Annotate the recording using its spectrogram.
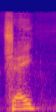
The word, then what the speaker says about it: Shai: Shai? – Oh, is that how you say his name? – Yeah.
